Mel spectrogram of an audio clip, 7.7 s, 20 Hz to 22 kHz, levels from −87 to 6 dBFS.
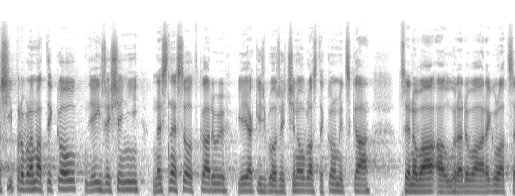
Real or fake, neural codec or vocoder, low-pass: real; none; 14.4 kHz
